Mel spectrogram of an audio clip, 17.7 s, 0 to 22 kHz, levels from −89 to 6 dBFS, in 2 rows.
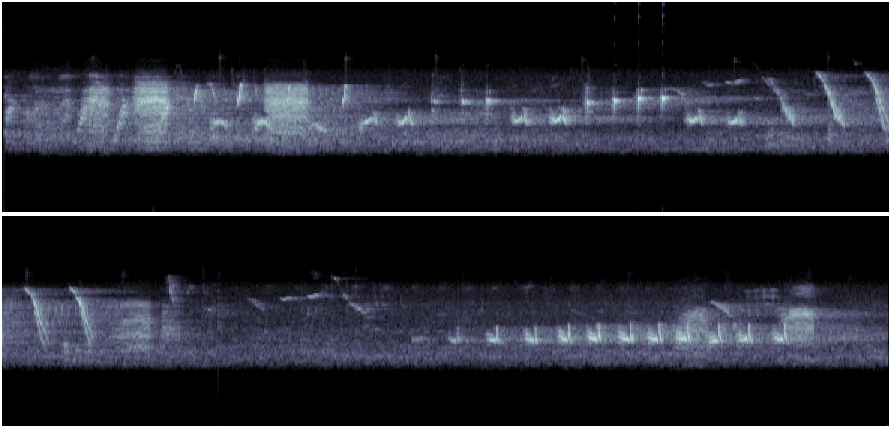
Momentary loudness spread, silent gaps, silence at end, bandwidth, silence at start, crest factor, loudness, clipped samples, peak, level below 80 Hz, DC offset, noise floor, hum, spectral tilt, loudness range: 21 LU; none; 0.05 s; 8.8 kHz; 0 s; 22 dB; -18 LUFS; under 0.1%; 0 dBFS; under -90 dBFS; under 0.1%; -47 dBFS; none; 10.5 dB/octave; 14 LU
